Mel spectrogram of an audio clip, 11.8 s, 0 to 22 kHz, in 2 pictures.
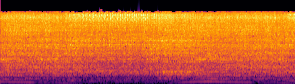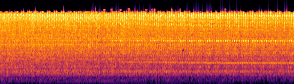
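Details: Seat Leon TSI 140, warm engine at idle: busy, hissy mechanical clatter with faint irregular tapping over a steady engine note; source not identified.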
